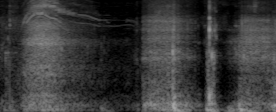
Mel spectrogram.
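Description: Crunching and chewing of roasted nuts, lightly roasted and hard-shelled: a few sharp bites stand out over a steady rough mastication, fairly faint with no talking.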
